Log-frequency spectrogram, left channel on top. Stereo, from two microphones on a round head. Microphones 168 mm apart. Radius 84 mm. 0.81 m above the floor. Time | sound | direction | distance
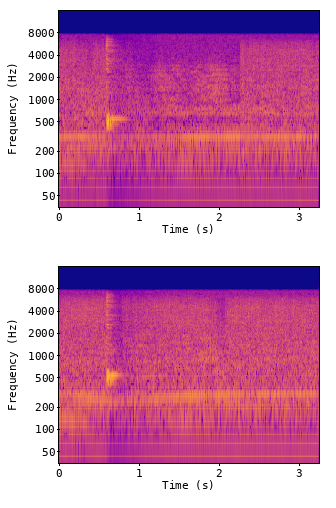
0.6 | a cowbell | 10° left (ahead or behind) | 1.1 m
